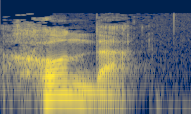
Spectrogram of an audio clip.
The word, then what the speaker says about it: Honda: pues Honda en realidad se pronuncia Honda.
